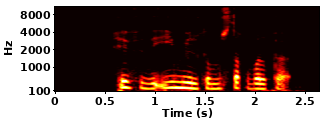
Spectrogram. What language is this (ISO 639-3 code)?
som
